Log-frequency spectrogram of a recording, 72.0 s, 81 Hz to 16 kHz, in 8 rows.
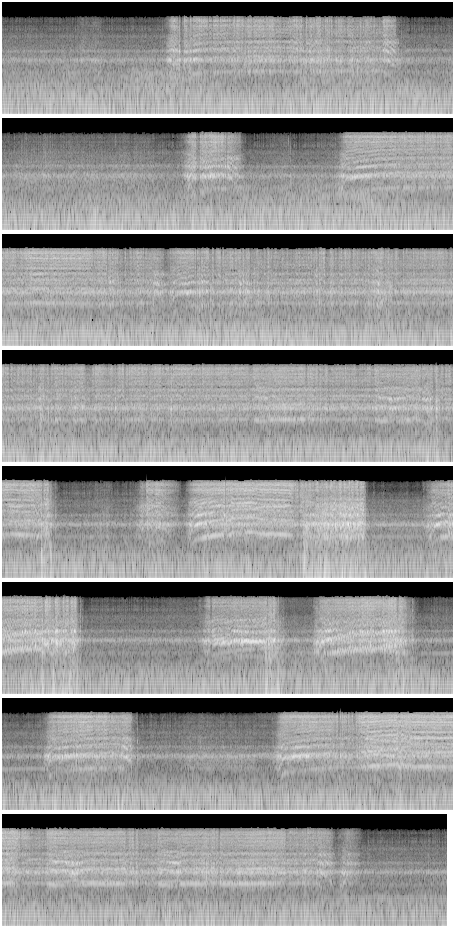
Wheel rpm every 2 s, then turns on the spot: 0, 30, 160, 140, 20, 20, 60, 10, 130, 160, 120, 160, 160, 160, 160, 160, 160, 160, 100, 40, 140, 120, 90, 50, 60, 80, 110, 60, 60, 30, 150, 160, 160, 160, 100, 10.
8-12 56-58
